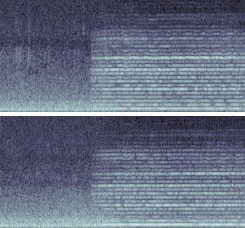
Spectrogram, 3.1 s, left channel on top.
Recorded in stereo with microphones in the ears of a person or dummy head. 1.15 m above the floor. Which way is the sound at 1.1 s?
60° left (ahead or behind).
